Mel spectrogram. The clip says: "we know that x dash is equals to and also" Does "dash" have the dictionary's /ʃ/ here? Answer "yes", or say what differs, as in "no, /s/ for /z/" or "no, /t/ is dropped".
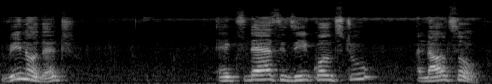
no, /s/ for /ʃ/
